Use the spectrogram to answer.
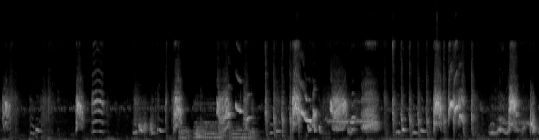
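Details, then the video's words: Captive-bred Oriental magpie-robin of Cirebon lineage in a long varied song of harsh bursts, whistles and rapid chatter, with a rooster-like crowing phrase mid-sequence and a steady high tone behind. "Terapi Burung Kacer Agar Stabil di Pedok"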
